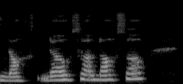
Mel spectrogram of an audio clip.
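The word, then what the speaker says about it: Gnonto: If we can keep, it's a silent G in it. Is it? I always call him Gnotto, and everybody tells me off for it. It's Noto.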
